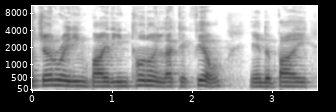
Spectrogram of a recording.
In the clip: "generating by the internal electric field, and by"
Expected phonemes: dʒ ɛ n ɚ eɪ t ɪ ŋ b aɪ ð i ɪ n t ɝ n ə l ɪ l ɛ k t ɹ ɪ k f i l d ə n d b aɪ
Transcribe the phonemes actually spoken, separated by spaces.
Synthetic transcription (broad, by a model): dʒ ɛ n ɚ eɪ t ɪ ŋ b aɪ ð i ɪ n t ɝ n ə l ɪ l ɛ k t ɹ ɪ k f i l ə n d b aɪ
